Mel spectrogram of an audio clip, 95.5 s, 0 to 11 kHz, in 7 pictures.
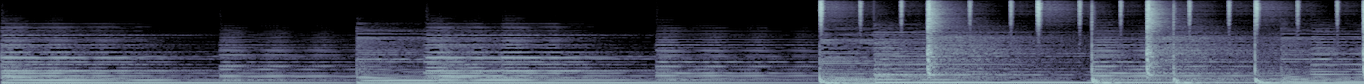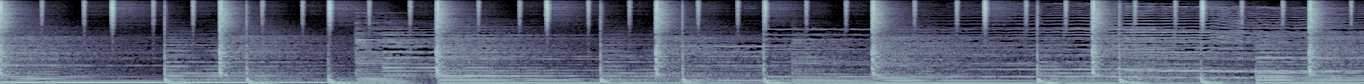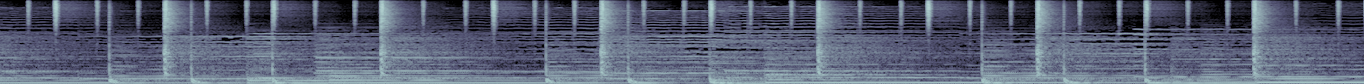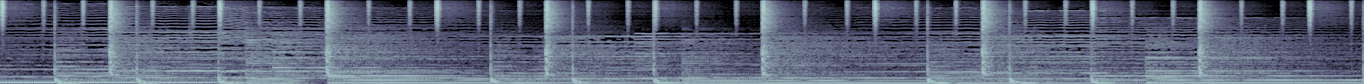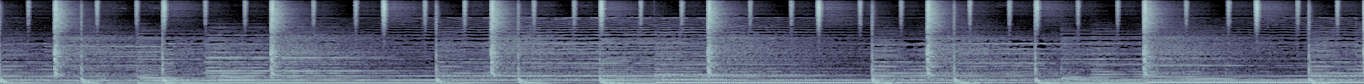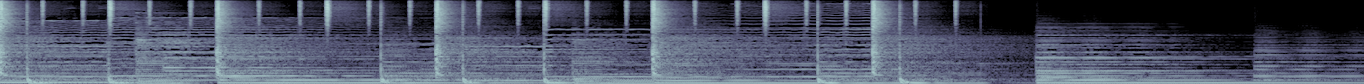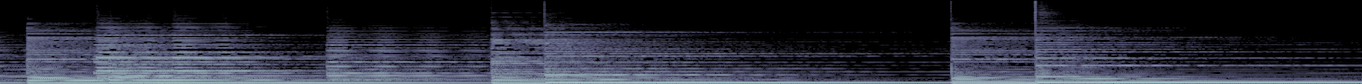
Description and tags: jazzy_drum&base.;
Syths:Ableton live,silenth1,Reason.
